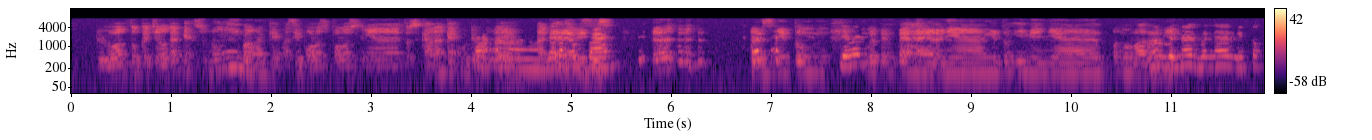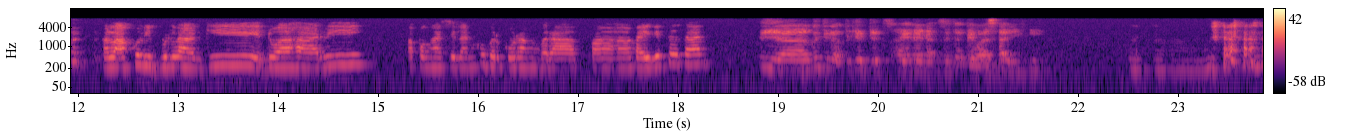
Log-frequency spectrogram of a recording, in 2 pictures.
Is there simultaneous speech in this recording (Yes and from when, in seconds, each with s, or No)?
Yes, from 4.1 s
